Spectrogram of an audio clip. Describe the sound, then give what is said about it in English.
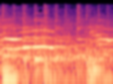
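Several cats meow and yowl over each other in a loud, continuous tangle of drawn-out cries as a man juggles them in the town of Baldur's Gate in a game, with a steady low rumble of background noise underneath. “You see that guy over there? He's juggling cats.”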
